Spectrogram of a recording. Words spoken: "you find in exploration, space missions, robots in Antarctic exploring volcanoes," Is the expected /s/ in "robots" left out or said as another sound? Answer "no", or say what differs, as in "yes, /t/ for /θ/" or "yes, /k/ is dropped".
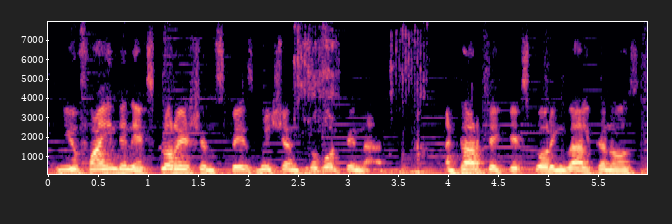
yes, /s/ is dropped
